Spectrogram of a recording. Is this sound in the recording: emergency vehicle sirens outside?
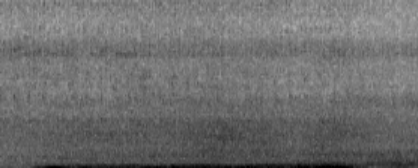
no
